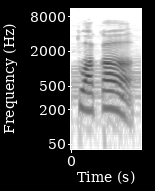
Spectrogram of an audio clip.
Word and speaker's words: ত্বক: জন্য অন্তস্থ ব্যবহার করব তাহলে ত্বক ত এর নিচে বফলা তাহলে ত্বক উচ্চারণ ত্বকের উচ্চারণ হবে তোয়াকা তুয়াকা এই যে ত এর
